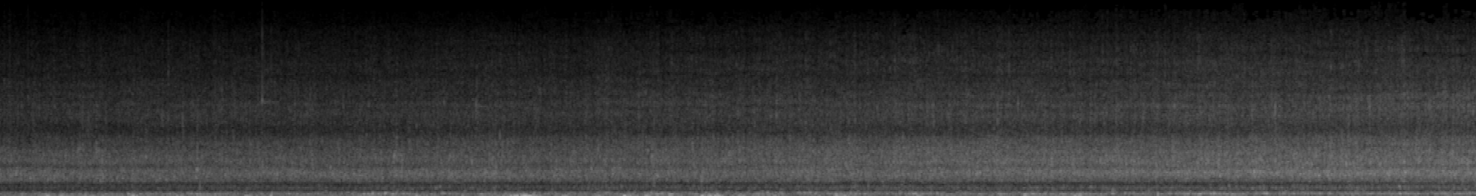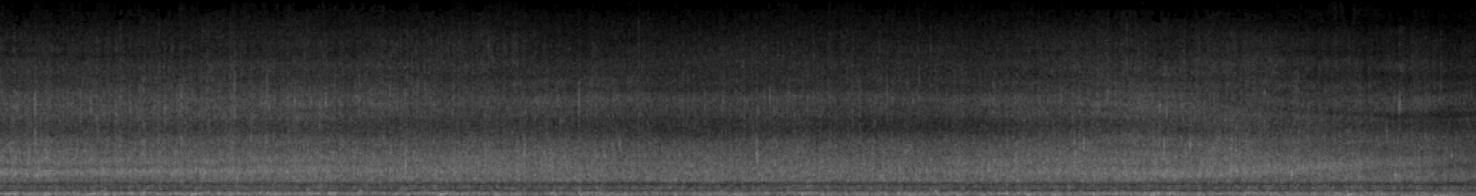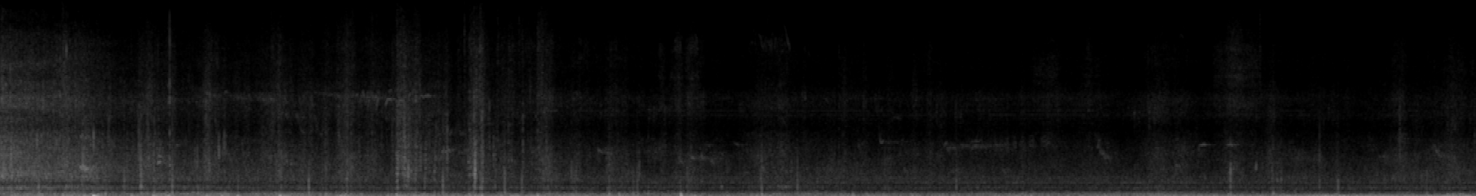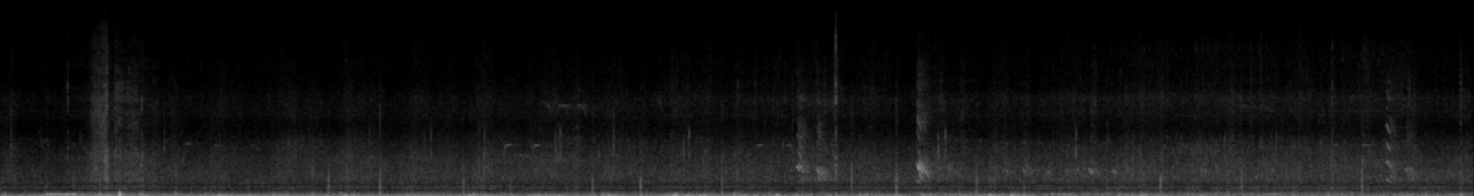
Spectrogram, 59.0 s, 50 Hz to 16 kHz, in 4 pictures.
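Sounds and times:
stream water rushing: 0.0 - 36.1, 43.4 - 59.0.

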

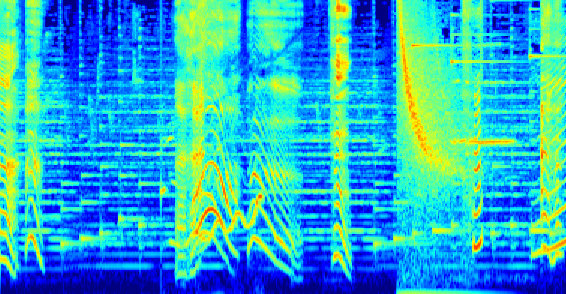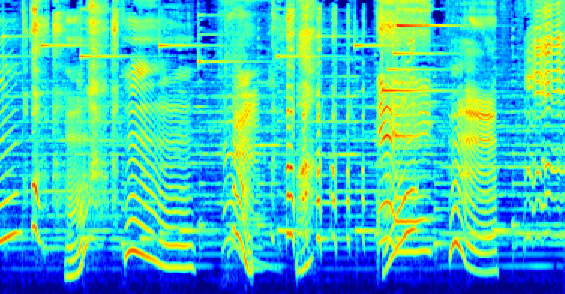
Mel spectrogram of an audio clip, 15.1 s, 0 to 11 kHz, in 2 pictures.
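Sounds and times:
light background music: 0.0 - 15.0
wordless cartoon character voices: 2.2 - 4.8, 12.6 - 14.2
falling whoosh effect: 5.3 - 7.0
jingly chime effects: 5.3 - 7.7.

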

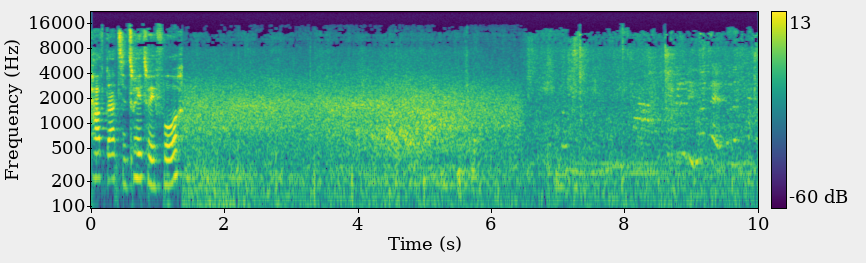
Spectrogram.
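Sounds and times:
distant road traffic: 1.3 - 10.0.

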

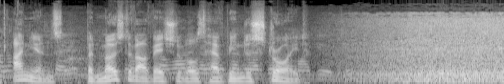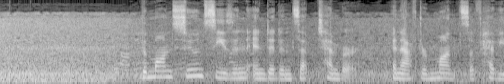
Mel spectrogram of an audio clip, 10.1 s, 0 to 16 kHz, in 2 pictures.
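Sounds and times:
torrent of water rushing: 3.2 - 10.0.

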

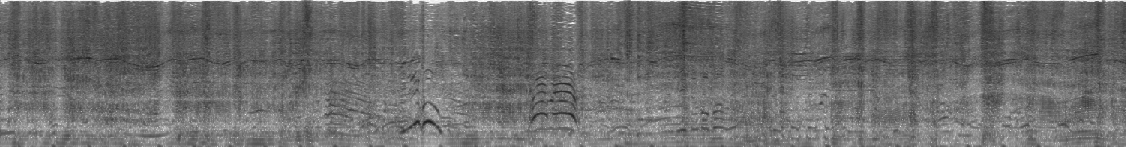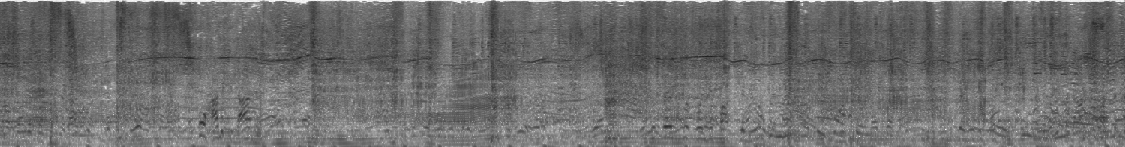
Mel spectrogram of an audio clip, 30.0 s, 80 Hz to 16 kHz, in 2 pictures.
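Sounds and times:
model helicopter rotor whine: 0.0 - 30.0.

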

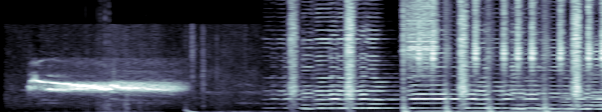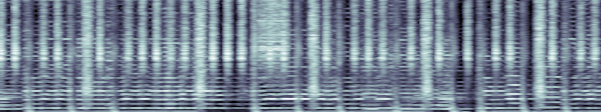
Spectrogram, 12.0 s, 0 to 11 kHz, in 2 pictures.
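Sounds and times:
bird of prey screeching: 0.3 - 1.9.

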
